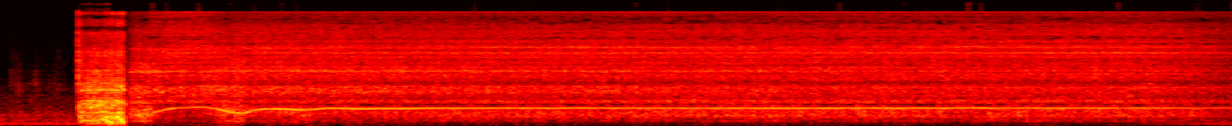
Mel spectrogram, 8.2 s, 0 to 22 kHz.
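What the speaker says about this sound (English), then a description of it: "you're gonna blend this and leave this blending for about 5 to 10 minutes" A kitchen blender runs steadily, puréeing a chili sauce for slow-cooked beef birria: a loud, continuous motor whine that starts abruptly with a short burst, dips once, then holds an even pitch for the rest of the clip.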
